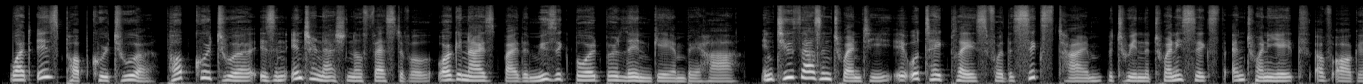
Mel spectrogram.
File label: english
